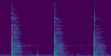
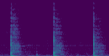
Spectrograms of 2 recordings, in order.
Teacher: In English, P is voiceless, so the vocal cords don't vibrate. To correct this mistake, focus on producing the P sound but without vibrating the vocal cords.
